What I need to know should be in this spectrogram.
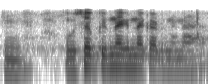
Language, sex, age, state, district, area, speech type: Hindi, male, 18-30, Bihar, Vaishali, rural, conversation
